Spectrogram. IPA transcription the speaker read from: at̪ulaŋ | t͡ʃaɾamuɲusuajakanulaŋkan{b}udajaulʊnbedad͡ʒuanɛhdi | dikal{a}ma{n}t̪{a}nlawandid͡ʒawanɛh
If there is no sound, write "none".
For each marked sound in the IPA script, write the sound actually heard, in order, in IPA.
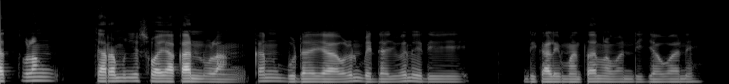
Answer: b, i, n, a

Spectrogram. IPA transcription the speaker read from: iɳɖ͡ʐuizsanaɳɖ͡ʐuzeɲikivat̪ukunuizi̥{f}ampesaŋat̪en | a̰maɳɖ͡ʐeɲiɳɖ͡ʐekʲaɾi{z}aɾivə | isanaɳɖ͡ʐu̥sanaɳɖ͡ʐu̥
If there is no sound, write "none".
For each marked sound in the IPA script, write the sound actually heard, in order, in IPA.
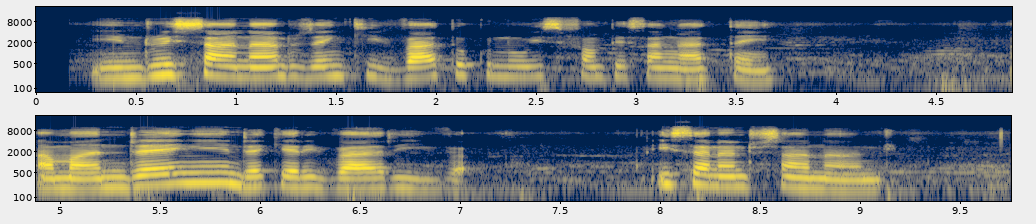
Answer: f, v

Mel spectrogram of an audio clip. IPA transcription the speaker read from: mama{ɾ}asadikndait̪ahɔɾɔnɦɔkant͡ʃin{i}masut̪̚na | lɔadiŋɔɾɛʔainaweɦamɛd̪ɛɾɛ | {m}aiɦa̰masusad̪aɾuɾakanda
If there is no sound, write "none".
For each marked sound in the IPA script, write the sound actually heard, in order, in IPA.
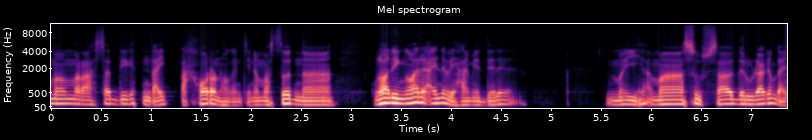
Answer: ɾ, a, m

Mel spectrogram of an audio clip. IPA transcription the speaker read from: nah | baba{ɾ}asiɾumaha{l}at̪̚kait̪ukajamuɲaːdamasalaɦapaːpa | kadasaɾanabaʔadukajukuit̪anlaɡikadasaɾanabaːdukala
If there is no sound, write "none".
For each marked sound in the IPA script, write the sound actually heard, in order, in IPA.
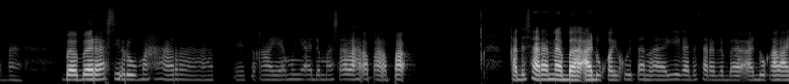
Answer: ɾ, ɾ

